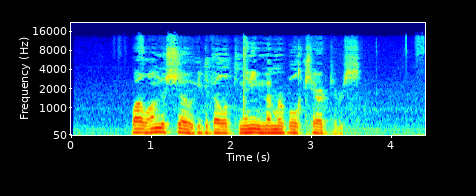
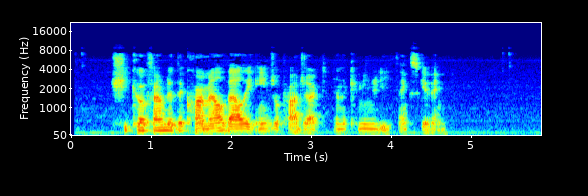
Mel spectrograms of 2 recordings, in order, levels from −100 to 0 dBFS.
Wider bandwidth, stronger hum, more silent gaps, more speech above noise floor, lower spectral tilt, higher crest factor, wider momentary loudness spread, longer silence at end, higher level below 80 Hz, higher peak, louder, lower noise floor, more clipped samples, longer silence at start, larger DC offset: first, 13.5 kHz vs 7.6 kHz; neither; neither; about the same, 35 dB vs 36 dB; first, -7 dB/octave vs -5.5 dB/octave; second, 14 dB vs 22 dB; about the same, 17 LU vs 15 LU; second, 0.85 s vs 1.2 s; first, -46 dBFS vs -58 dBFS; second, -6 dBFS vs -2 dBFS; first, -18 LUFS vs -23 LUFS; second, -52 dBFS vs -59 dBFS; neither; first, 0.75 s vs 0.5 s; neither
